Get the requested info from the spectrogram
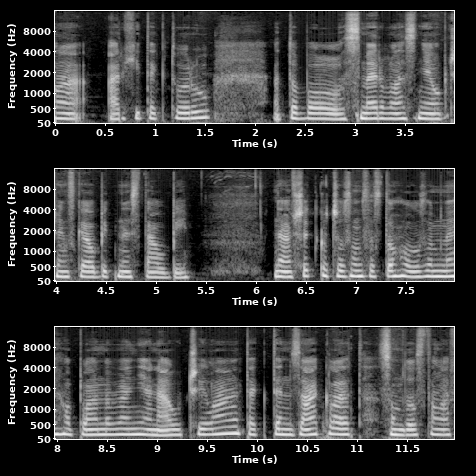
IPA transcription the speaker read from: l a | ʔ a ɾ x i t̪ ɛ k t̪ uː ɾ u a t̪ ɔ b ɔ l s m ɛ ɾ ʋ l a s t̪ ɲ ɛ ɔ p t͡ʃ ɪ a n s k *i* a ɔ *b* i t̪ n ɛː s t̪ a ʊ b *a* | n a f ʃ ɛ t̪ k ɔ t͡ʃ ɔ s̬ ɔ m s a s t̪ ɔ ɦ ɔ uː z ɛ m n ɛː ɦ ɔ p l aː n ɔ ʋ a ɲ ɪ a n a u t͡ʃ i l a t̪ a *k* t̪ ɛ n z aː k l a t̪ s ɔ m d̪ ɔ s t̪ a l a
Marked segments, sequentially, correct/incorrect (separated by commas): incorrect, correct, incorrect, correct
